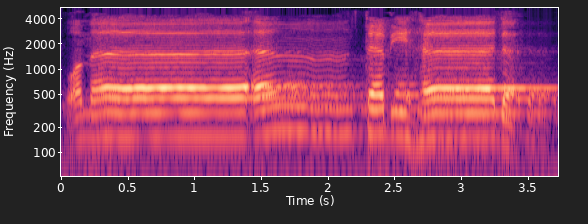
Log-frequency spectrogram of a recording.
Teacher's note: بالتسكين المحض بقلقلة حرف الدال من غير ما كسر أو ياء، لأنها محذوفة في الرسم.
